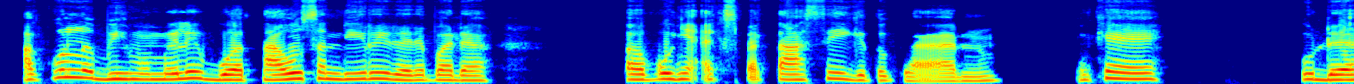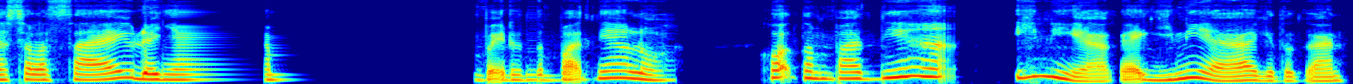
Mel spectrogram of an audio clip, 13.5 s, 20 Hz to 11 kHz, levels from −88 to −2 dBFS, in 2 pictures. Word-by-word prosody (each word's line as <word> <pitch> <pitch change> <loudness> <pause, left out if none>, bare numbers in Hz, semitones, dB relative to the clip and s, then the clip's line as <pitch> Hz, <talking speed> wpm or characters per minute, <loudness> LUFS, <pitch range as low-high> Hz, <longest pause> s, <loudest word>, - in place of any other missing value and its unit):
aku 210 +8 -3
lebih 230 -6 +3
memilih 220 +4 +3
buat 195 0 +5
tahu 200 +4 +5
sendiri 230 0 +2
daripada, 185 -1 +1 0.8
eee, - - +5
punya 225 +1 +3
ekspektasi, 205 +2 -2
gitu 175 -1 -3
kan. 160 +1 -3 0.4
Oke, 230 -1 +2 0.7
udah 200 -2 +4
selesai, 205 +4 0
udah 220 - +5
nyampe 200 0 -8 0.8
di 195 - -5
tempatnya, 225 +8 -2
"Loh, 200 -6 0 0.5
kok 285 - -1
tempatnya 265 +6 +1 0.3
ini 285 - +1
ya, 140 - -4
kayak - - -2
gini 245 +7 +2
ya?" 165 +2 +1
Gitu 165 -1 -5
kan. 155 - -4
205 Hz, 130 wpm, -19 LUFS, 195-240 Hz, 0.8 s, buat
